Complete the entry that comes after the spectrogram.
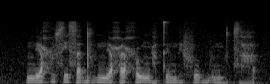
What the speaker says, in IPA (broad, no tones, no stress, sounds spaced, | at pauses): n̪ e ħ ṳ s i s a d ṳ n̪ e ħ i ħ u ŋ a̤ t̪ ɪ m e̤ f ʊ b u n̪ ṳ t͡s a̤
